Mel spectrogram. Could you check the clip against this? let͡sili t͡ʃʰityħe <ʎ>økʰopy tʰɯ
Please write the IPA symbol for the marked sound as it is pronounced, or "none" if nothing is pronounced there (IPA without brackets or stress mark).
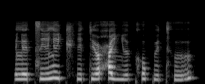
ʎ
